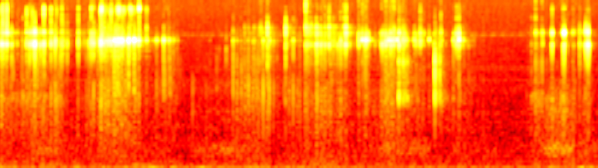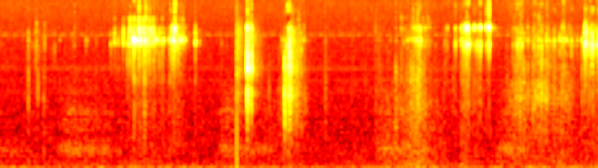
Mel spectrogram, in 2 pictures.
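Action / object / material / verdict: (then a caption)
shake / glass jar partly filled with small plastic beads / glass, plastic / none. A round glass jar with a metal lid, partly filled with small plastic perler fuse beads, is held in one hand close to the microphone and shaken and tilted. The beads rattle and click against the glass in repeated bright, crisp bursts, over a steady low background hum.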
